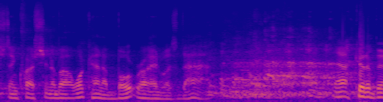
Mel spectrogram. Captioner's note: audience laughs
